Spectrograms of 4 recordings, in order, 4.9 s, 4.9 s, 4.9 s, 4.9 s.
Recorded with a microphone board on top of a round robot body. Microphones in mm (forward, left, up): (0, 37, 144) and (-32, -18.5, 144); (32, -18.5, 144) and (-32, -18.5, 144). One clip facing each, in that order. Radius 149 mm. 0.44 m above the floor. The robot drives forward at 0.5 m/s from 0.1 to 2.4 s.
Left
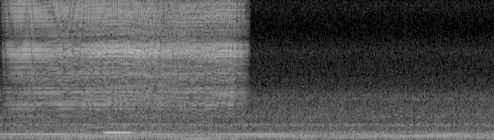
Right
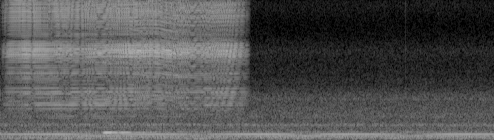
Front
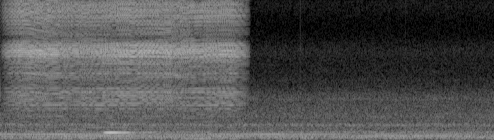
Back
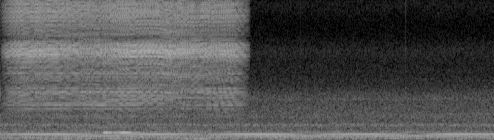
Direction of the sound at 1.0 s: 95° right.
